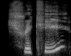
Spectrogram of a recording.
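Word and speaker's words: Chriqui: and Emanuel Shri Oh, I looked up how to pronounce this. Shri, I think it's C H R I Q UI.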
